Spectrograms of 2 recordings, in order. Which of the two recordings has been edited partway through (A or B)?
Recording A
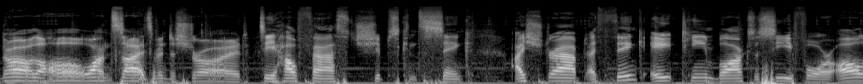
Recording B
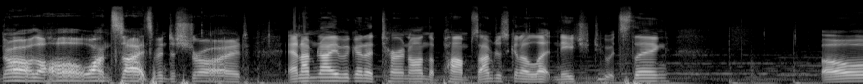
A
